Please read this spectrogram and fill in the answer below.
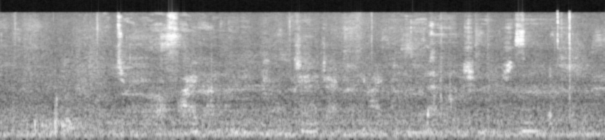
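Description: Soft whispered or murmured talk over low room hum, with a few faint clicks and rustles.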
